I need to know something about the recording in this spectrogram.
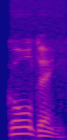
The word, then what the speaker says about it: Goulding: ali goulding g-o-u-l-d-i-n-g what what is it golding golding like molding ellie golding she sings what does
